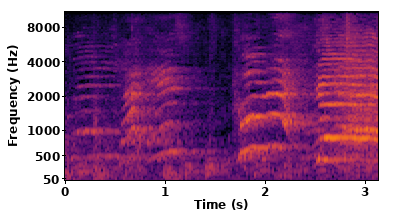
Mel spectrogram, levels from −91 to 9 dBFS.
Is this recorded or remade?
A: remade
